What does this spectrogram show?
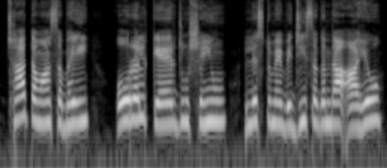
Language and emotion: Sindhi, neutral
